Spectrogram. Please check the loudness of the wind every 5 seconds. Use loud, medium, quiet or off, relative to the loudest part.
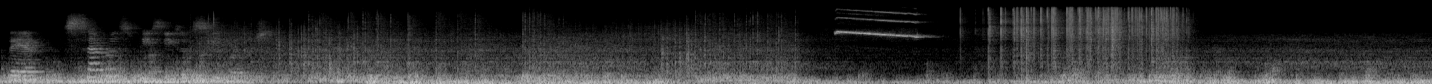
loud, medium, loud.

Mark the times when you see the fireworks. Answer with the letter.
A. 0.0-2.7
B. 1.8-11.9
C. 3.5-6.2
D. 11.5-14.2
B.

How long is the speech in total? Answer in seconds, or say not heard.
3 s.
